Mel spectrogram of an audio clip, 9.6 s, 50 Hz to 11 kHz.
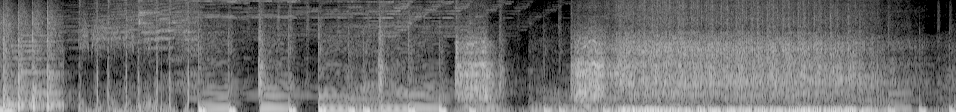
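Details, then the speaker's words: Newly rebuilt 340 V8 after teardown for knocking (sand found in engine, low compression, ran on six cylinders): now settles into a steady, even idle with no knock; normal idle. "That's the way it's supposed to Bump run."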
